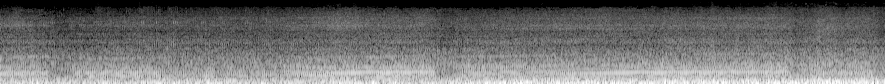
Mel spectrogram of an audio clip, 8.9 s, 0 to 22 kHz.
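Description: A Bajaj Pulsar RS 200 motorcycle with a six-speed gearbox runs at full throttle, its engine note droning steadily and rising in pitch through the gears, with wind noise heavy throughout.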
